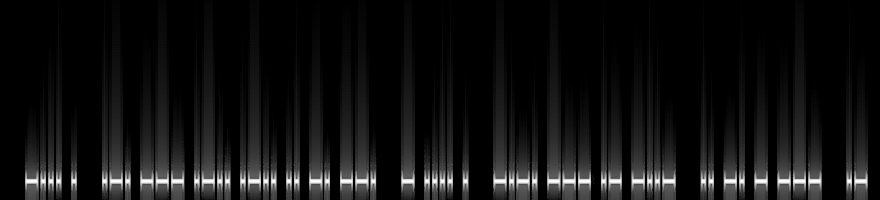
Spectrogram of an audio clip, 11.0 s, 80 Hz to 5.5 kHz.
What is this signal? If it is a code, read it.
Morse code, heard as a keyed tone, about 25 wpm, 600 Hz. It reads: BE ROLLING THE COAX INTO A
